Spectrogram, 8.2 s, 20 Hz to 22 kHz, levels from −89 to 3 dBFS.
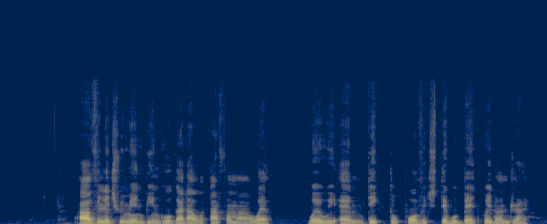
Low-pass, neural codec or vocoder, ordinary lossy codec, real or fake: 14.4 kHz; none; none; real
